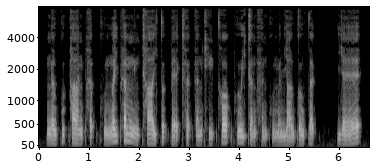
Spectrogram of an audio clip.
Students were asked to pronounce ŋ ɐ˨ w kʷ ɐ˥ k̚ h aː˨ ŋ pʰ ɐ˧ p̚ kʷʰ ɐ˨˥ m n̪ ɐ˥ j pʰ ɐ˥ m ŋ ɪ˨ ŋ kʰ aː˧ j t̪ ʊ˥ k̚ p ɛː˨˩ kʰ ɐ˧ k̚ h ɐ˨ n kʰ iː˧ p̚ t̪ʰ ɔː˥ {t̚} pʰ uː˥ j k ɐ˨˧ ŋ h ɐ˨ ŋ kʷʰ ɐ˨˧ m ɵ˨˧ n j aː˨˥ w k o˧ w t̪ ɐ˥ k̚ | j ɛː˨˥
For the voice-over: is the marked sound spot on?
no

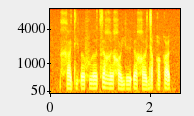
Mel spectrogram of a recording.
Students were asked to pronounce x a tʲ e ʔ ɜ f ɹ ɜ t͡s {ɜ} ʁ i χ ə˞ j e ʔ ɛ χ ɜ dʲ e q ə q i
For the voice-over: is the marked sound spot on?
no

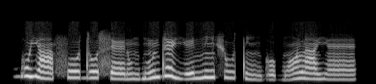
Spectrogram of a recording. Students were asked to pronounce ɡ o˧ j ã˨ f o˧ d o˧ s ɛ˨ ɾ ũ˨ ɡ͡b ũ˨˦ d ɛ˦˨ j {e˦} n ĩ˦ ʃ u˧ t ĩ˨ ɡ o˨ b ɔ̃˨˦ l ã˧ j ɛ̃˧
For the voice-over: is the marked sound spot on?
no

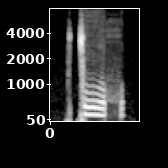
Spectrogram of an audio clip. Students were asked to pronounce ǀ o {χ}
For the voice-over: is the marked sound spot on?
yes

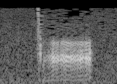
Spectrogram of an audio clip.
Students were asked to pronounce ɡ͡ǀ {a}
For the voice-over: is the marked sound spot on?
no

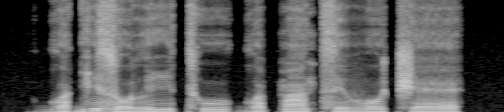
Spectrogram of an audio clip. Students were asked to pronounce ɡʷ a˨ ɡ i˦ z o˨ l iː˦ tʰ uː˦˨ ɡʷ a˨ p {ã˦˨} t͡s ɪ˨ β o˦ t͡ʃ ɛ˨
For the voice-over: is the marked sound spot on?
yes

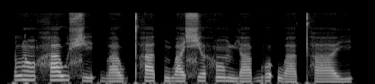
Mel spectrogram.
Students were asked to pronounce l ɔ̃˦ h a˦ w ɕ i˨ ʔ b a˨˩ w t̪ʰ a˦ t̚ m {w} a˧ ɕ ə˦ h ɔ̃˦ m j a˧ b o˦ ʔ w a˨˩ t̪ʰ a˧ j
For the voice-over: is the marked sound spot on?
yes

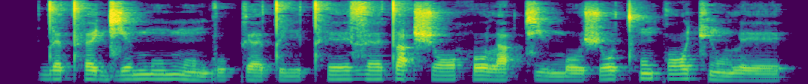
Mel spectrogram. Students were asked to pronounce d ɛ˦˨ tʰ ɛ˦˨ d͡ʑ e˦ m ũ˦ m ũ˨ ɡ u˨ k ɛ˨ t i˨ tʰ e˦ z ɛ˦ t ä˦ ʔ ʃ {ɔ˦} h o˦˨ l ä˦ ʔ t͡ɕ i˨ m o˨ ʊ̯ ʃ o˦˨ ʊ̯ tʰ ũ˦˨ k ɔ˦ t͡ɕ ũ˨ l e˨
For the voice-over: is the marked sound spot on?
yes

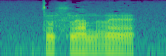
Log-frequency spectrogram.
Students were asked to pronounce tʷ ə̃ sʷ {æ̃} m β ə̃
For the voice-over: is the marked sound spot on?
no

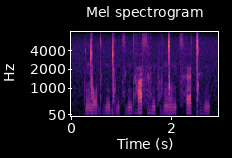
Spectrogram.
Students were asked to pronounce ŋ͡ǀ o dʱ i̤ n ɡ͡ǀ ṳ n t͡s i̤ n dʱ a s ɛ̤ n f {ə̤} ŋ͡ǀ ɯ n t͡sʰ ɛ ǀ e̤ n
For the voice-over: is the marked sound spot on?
no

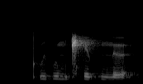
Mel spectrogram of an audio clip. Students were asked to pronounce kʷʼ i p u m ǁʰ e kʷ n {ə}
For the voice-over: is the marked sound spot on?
yes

